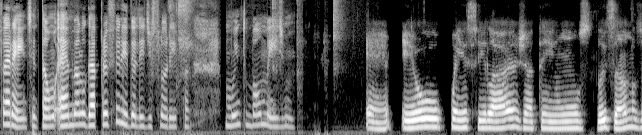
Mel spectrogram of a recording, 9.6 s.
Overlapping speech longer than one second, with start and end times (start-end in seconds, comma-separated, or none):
none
